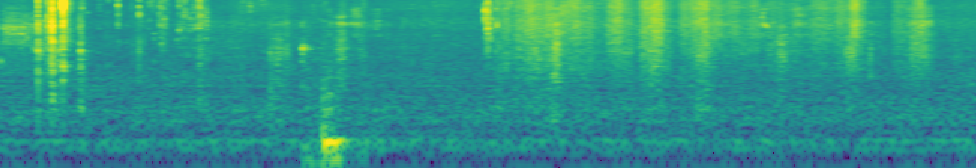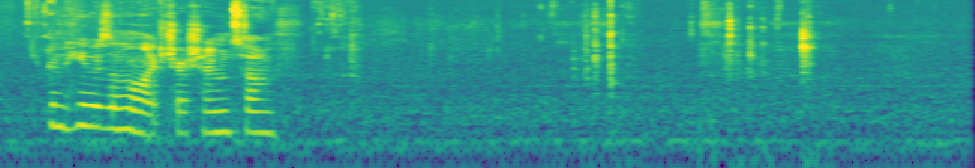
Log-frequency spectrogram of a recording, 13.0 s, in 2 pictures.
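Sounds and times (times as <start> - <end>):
steady low hum: 0.0 - 13.0
dull thump: 2.0 - 2.5.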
